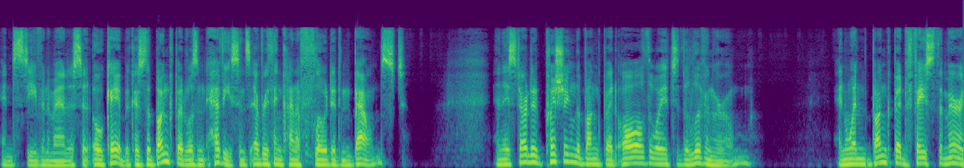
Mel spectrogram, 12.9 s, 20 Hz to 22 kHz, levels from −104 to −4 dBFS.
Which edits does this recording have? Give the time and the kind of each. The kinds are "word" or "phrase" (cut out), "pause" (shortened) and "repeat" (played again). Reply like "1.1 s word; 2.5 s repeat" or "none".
11.5 s word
